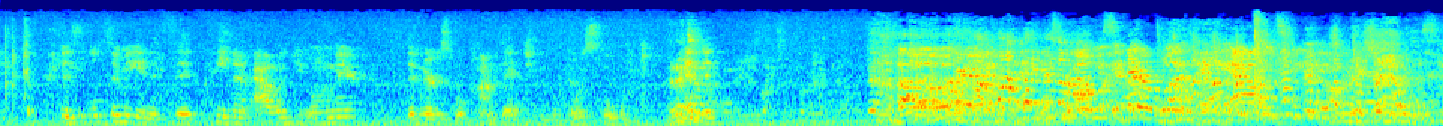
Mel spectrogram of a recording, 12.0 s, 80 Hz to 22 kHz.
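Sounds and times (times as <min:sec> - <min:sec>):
audience chatter: 0:05.6 - 0:12.0.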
